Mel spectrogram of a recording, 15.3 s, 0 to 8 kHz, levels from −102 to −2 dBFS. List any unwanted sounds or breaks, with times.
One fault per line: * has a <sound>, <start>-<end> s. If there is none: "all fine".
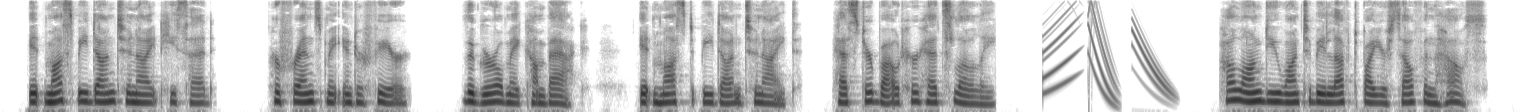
* has a chirp, 10.4-11.8 s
